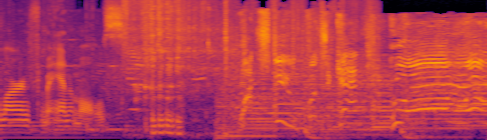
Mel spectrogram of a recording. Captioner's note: tiger growls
